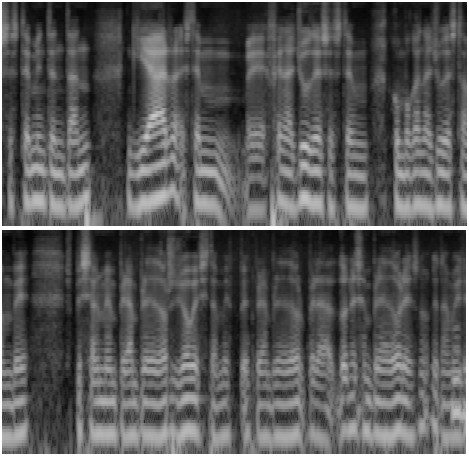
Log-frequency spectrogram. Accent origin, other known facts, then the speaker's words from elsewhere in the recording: Benicàssim, Valencian Community, Spain; jo soc de Benicàssim i gent de la moda, jo tinc 42 anys ara mateixa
